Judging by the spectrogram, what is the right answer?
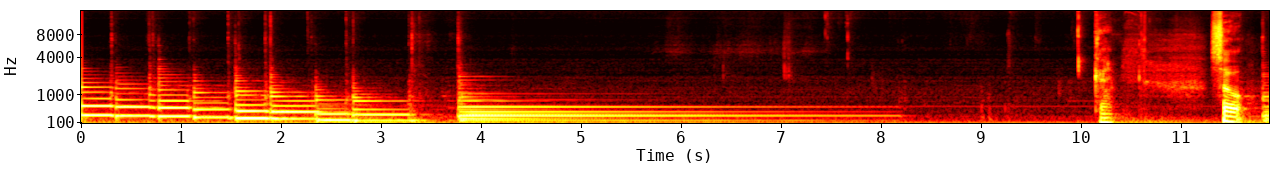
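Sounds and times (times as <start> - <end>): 
descending plucked Mixolydian flat 2 scale starting from D: 0.0 - 8.8
speech: 11.4 - 11.8.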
